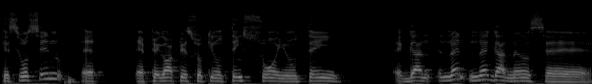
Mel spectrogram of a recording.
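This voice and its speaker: A man's plain, everyday voice, fairly high in pitch, with lively intonation at a moderate pace. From Brazil, São Paulo city. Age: 40s. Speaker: carpet and upholstery cleaning business owner. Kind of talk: casual interview. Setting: livestream.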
